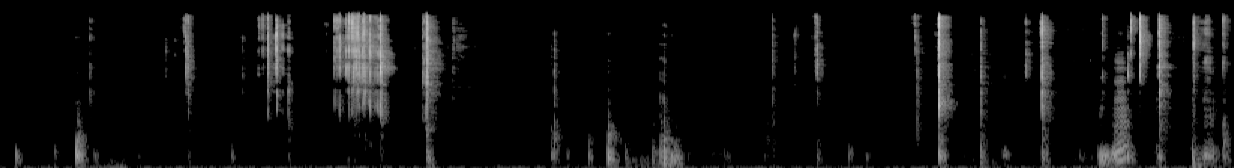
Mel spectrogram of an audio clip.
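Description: A battery is peeled up from its adhesive with a crackling sound.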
